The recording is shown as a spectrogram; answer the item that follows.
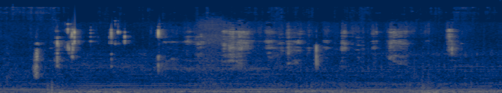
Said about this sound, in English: The more I lick, the hungrier I get.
